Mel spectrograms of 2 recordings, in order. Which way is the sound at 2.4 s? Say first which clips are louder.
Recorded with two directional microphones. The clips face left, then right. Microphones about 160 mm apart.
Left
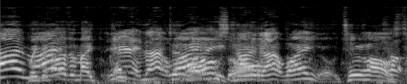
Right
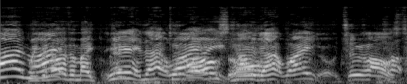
Right 2 dB; 30° right (ahead or behind).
